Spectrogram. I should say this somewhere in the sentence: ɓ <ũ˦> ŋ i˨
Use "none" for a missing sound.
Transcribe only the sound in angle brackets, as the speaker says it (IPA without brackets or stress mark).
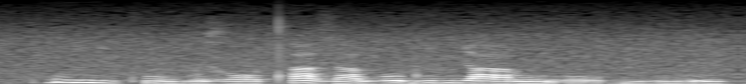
u˦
